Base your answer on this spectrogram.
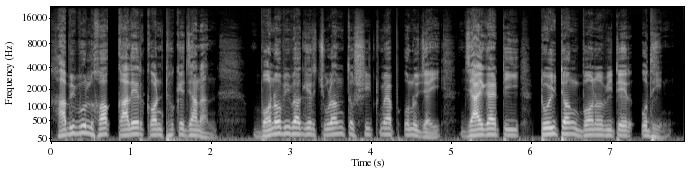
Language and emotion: Bengali, neutral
